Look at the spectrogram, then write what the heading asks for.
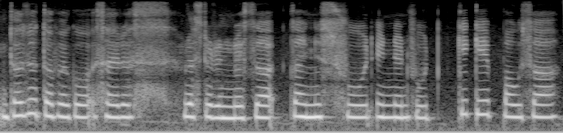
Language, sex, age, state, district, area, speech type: Nepali, female, 18-30, West Bengal, Jalpaiguri, urban, spontaneous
